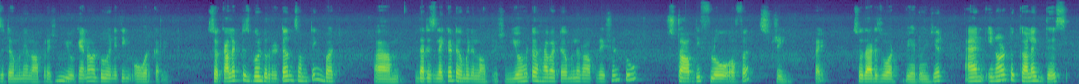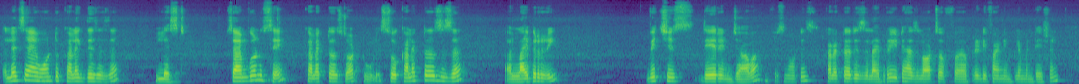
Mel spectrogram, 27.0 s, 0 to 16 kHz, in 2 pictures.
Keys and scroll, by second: 17.1 Return, 23.2 super+b.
